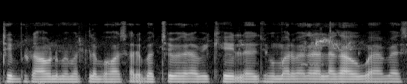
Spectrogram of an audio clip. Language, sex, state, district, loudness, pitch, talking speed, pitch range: Hindi, male, Bihar, Kaimur, -18 LUFS, 125 Hz, 235 wpm, 125-130 Hz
